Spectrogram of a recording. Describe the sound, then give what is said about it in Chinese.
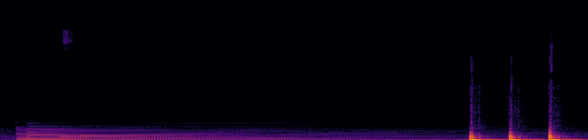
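Three quick, loud knocks on a door follow a long, steady, low humming tone that slowly fades. “一会儿有人来敲门”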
